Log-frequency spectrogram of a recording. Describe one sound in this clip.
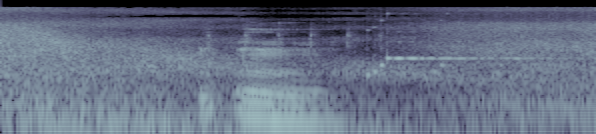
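A short bright jingle chimes.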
